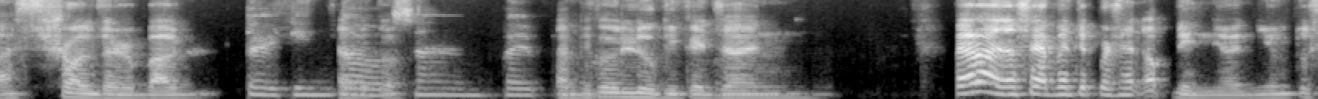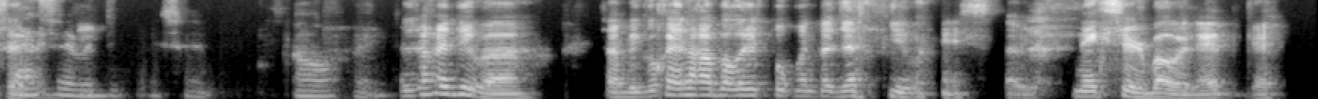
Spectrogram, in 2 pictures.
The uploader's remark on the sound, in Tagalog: Pagkapasok namin sa zoom meeting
